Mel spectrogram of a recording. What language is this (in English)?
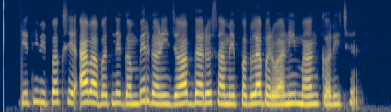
Gujarati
